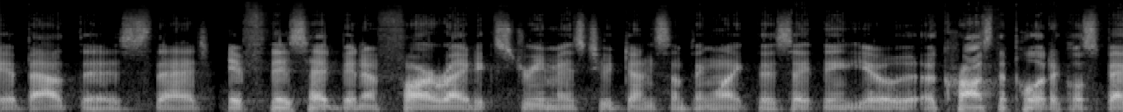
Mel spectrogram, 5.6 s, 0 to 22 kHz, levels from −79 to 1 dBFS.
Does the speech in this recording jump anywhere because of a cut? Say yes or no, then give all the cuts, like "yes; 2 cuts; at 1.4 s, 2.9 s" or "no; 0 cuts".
yes; 1 cut; at 1.0 s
